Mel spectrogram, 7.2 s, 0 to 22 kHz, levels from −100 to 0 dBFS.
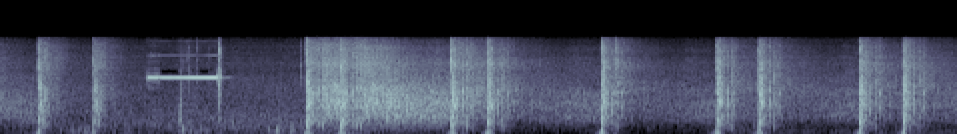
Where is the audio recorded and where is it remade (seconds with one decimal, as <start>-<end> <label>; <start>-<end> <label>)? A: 0.0-1.2 remade; 1.2-1.7 recorded; 1.7-2.7 remade; 2.7-5.5 recorded; 5.5-7.2 remade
